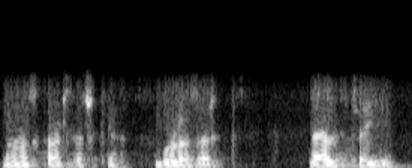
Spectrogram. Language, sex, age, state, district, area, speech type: Hindi, male, 18-30, Rajasthan, Bharatpur, rural, conversation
